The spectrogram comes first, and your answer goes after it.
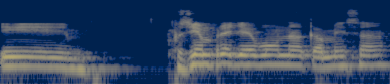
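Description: A man with a Mexican accent speaks at a high pitch. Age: 20s. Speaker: podcast co-host. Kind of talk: casual chat.

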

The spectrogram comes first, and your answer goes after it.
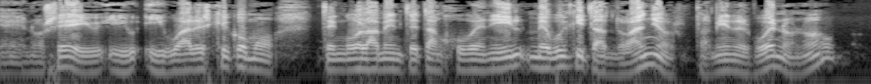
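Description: Here is an ordinary speaking voice, fairly slow in pace, its pitch varying in an ordinary way. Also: man, fairly low pitch for a man. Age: 60s. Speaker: radio host. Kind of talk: casual chat; radio show opening.

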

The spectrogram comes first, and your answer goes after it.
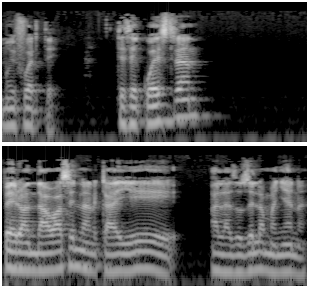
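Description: A man with a dark, mellow tone and a medium pitch talks at a fairly slow pace, leaving long, frequent pauses. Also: ordinary pitch variation. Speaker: church youth podcast host. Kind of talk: casual chat. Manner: stutters at times.

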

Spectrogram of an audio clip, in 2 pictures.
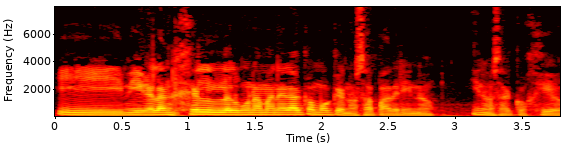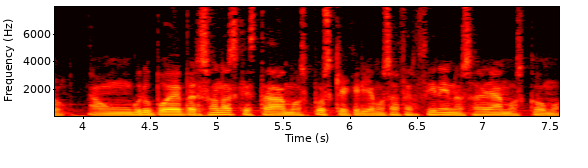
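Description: A man of medium pitch talks at a very fast pace with hardly any pauses and fairly even intonation. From Spain, Murcia. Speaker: film director. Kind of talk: interview. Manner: halting, many repeated words.

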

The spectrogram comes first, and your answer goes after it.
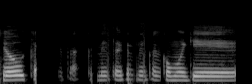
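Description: A woman with a Chilean accent and a medium pitch speaks at a fairly slow pace, the sound dry and close with no echo. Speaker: university student. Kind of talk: casual chat.

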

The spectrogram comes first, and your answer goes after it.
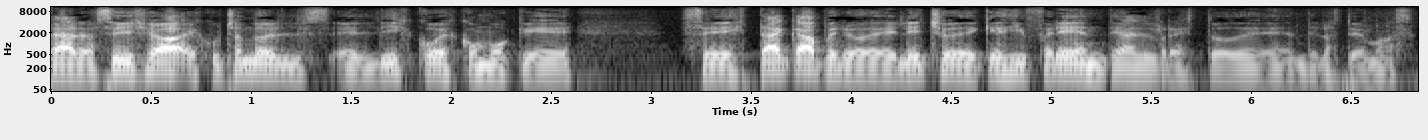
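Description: A man speaks at a moderate pace in a normal speaking voice, with a medium pitch and ordinary pitch variation. The background is quiet. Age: 20s. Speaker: radio host. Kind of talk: radio interview.

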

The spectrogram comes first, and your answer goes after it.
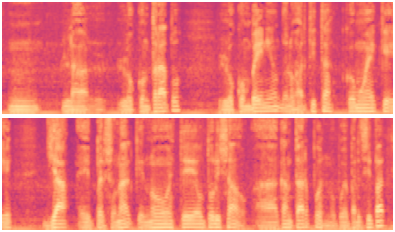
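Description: With noticeable background noise behind him, a man speaks at a very slow pace in a very deep, low pitch with lively intonation. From Cuba, Sagua la Grande. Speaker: singer. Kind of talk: radio interview. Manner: halting, many fillers.

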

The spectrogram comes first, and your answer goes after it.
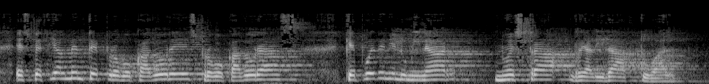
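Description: Fairly high-pitched female speech at a fairly slow pace, with ordinary pitch variation, audible room echo and noticeable background noise. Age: 50s. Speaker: theologian and lecturer. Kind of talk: lecture.

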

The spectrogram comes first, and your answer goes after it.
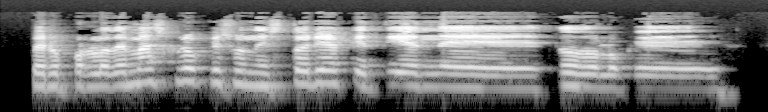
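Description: In an unremarkable speaking voice, a woman talks at a moderate pace with a medium pitch and fairly even intonation. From Galicia, Spain (Lugo). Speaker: novelist. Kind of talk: interview.

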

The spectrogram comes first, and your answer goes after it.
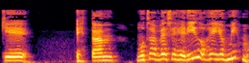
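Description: Here a woman talks with a high pitch. The rise and fall of her voice is ordinary. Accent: Chilean. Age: 20s. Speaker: youth project team member. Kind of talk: casual panel chat on a live stream. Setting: live stream.

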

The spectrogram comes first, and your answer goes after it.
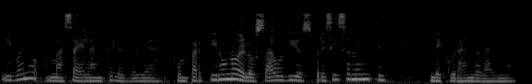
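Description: A woman's fairly low, dark, mellow, somewhat breathy voice at a fairly quick pace. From Guatemala, Guatemala City. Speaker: radio host. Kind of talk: radio show with dedications and music.

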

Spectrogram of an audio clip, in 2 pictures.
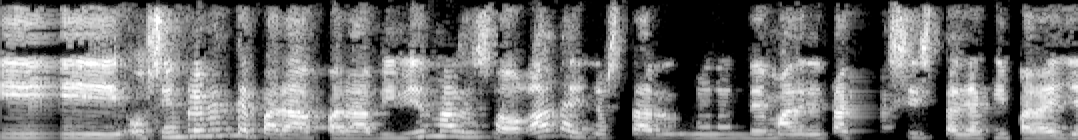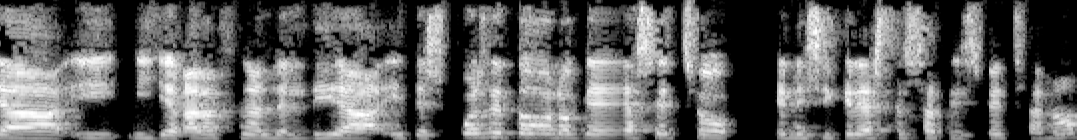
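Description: Speaking at a moderate pace with hardly any pauses, a woman uses a plain, everyday voice at a fairly high pitch with ordinary pitch variation. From Spain, Segovia. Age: 40s. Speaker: forestry engineer and entrepreneur. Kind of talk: casual interview.

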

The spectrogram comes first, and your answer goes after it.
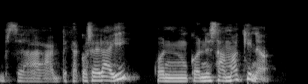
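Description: A woman speaks in an animated tone at a moderate pace. Vocal fry runs through her voice. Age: 40s. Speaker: fabric shop owner. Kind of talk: interview.

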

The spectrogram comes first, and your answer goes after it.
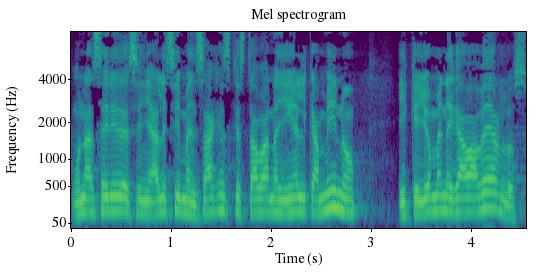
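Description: A man speaks in a Mexican accent at a high pitch. His pace is fairly quick. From Mexico, Oaxaca. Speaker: network marketing business leader. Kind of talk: motivational talk.

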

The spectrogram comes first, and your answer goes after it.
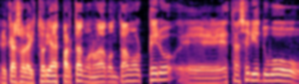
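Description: Fairly high in pitch, a man speaks at a fairly quick pace with lively intonation and a dark, mellow tone. The background is quiet. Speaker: podcast co-host. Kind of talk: casual chat.

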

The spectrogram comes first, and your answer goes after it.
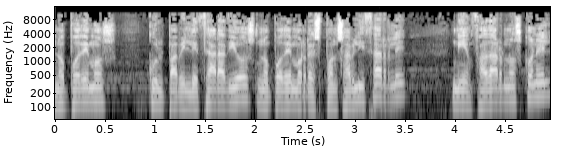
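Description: The voice is an ordinary speaking voice at a moderate pace, with ordinary pitch variation. Its loudness stays very even, and the sound is dry and close with no echo. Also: man, medium pitch for a man. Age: 50s. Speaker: priest. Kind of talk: sermon.

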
